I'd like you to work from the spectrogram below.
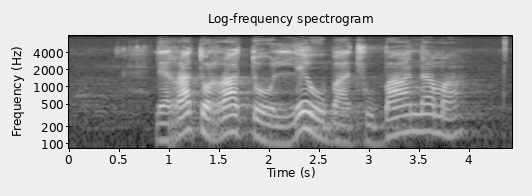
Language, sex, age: Northern Sotho, male, 25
